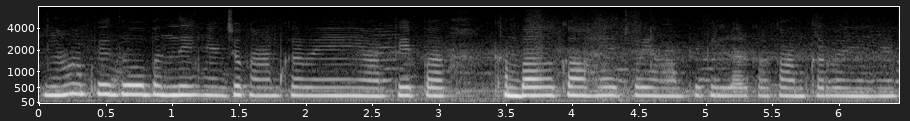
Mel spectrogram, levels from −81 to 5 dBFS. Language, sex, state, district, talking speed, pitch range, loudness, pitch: Hindi, female, Himachal Pradesh, Shimla, 230 wpm, 250-265 Hz, -15 LUFS, 255 Hz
